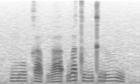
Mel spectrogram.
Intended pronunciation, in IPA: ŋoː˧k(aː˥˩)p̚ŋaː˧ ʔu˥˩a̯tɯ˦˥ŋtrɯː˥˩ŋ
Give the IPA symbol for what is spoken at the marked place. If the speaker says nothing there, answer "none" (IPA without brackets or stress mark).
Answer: aː˨˩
